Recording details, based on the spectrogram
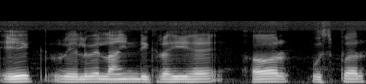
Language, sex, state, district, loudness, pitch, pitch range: Hindi, male, Madhya Pradesh, Katni, -16 LUFS, 125 Hz, 120-130 Hz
